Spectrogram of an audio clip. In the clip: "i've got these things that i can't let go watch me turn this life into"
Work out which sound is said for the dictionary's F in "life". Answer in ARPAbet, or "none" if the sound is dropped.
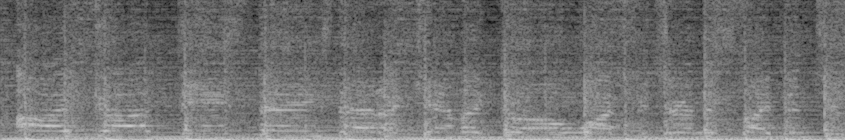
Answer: P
